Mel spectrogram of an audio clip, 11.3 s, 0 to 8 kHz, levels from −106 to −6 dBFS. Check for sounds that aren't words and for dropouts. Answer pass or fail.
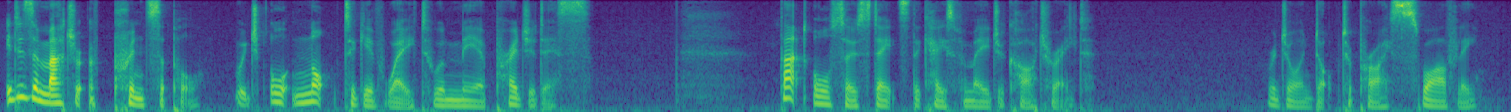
pass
